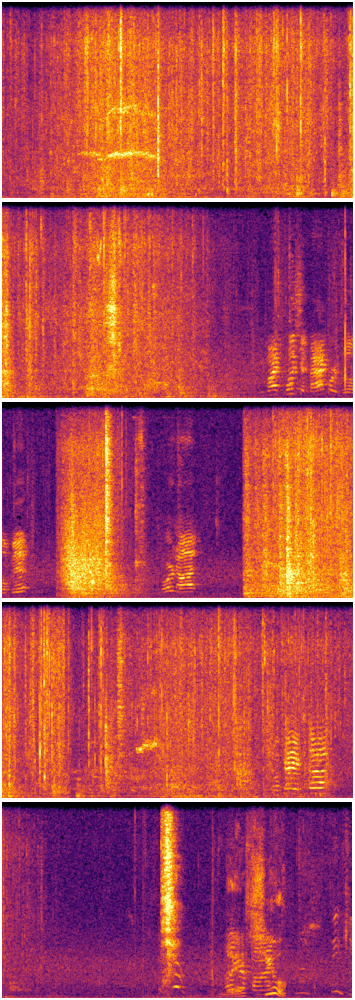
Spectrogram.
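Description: Firewood logs sliding and tumbling off the raised bed of a dump trailer onto a woodpile, in several loud rushes of clattering wood. A few short wavering calls sound in between.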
